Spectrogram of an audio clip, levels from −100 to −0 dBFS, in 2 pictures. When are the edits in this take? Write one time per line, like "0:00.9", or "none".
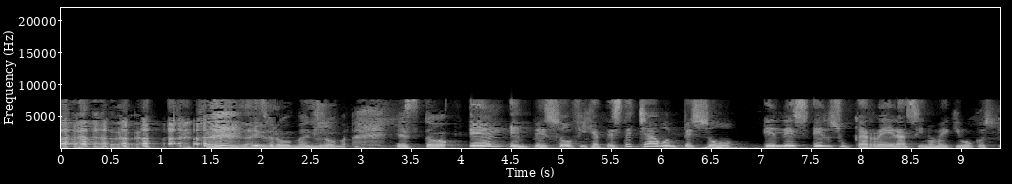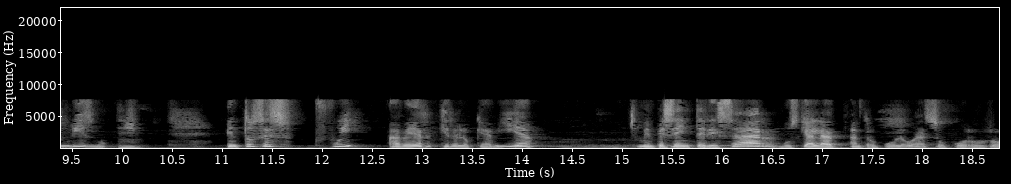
0:10.0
